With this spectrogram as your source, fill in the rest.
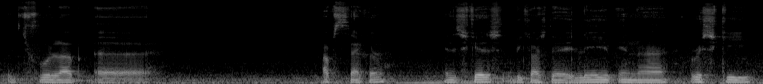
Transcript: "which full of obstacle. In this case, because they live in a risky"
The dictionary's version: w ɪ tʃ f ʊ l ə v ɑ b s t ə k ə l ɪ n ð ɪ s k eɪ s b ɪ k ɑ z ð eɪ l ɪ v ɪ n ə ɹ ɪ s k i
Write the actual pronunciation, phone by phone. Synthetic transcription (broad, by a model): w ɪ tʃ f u l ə p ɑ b s t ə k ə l ɪ n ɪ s k eɪ s b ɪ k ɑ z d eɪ l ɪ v ɪ n ə ɹ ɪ s k i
